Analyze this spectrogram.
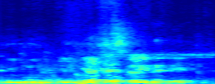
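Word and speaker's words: pneumonia: sound क्या पढ़ जाएगा निमोनिया एय ए ए आई निमोनिया बीमारी है ना ख ख करते रहता सास लंबा चलते रहता है बचा य प साइलेंट होगा इसको पढ़ेंगे प को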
